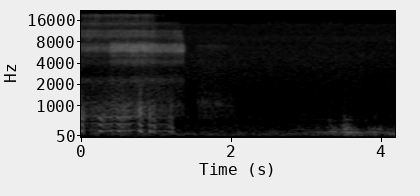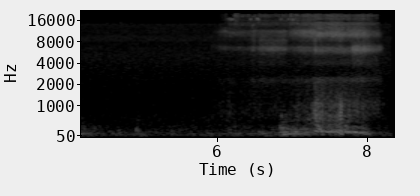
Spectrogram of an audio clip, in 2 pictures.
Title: SNORING DOG 🐶 || KIKAY NA TAMBAY 『 いびきをかく犬 』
